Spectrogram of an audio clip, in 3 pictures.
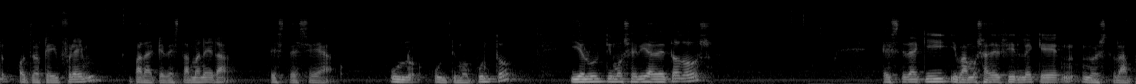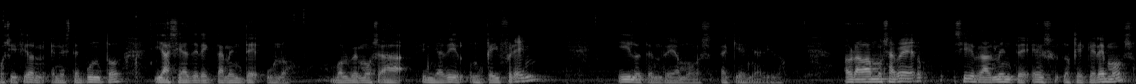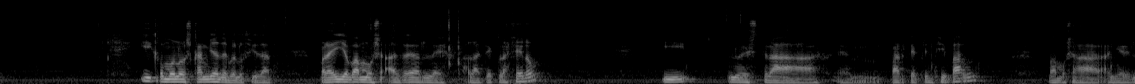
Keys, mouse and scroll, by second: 7.8 click, 11.2-14.2 drag, 14.2-17.2 right drag, 25.3 click, 27.1 KP_0, 29.9 click, 31.7-33.6 scroll up 7, 33.6-34.0 scroll down 1.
